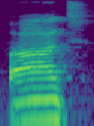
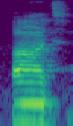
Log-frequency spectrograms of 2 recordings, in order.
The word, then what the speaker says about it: پانچ: وبعد ذلك چار چار چار، وبعد ذلك پانچ پانچ پانچ، ونطقه با الف نون ساکن پانچ وچے ساکن أيضا پانچ.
